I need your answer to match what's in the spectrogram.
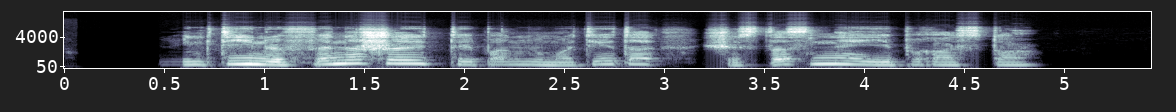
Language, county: Lithuanian, Vilnius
